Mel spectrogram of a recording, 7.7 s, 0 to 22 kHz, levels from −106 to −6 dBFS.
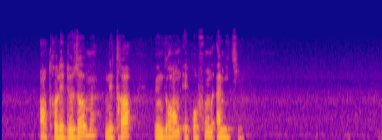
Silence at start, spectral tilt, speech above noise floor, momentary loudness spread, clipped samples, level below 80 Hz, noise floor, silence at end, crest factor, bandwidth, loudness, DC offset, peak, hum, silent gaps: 0.8 s; -10.5 dB/octave; 40 dB; 9 LU; under 0.1%; -56 dBFS; -65 dBFS; 2.8 s; 20 dB; 6.2 kHz; -26 LUFS; under 0.1%; -8 dBFS; none; none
